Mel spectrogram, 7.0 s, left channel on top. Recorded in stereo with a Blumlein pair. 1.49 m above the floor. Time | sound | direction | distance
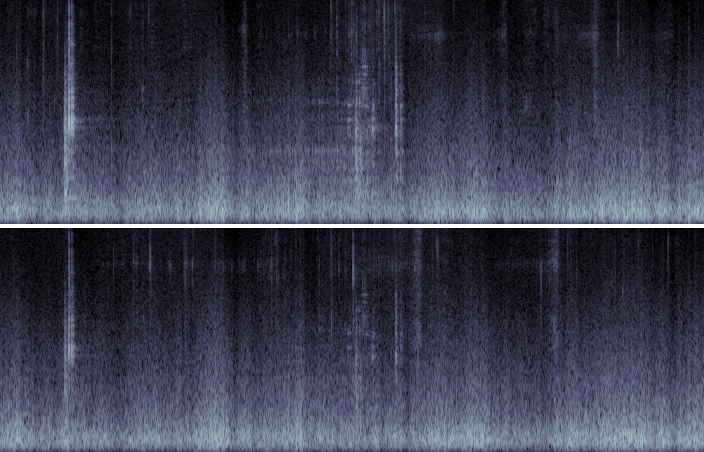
0.6 | a clunk | 65° left | ?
